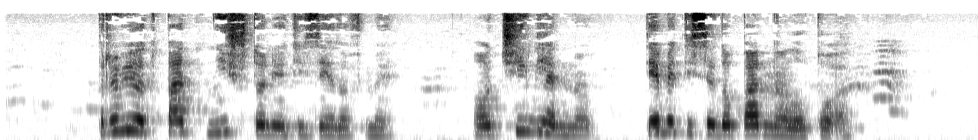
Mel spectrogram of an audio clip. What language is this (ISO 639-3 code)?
mkd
